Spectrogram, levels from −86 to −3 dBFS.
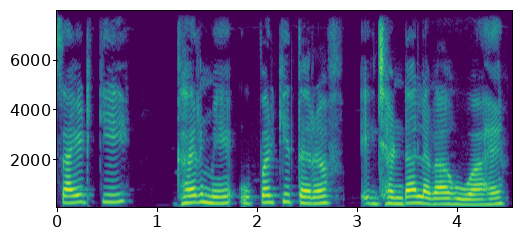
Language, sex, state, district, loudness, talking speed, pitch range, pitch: Hindi, female, Uttar Pradesh, Lalitpur, -15 LUFS, 160 wpm, 240-285 Hz, 255 Hz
